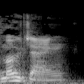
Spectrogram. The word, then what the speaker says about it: Mojang: You can pronounce it either way. – That's interesting. – But some people are very, very hardcore. This is Mojang. – Oh, really? – And you know, wow. Some people pronounce it Mojang.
